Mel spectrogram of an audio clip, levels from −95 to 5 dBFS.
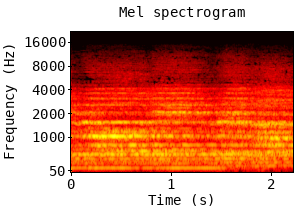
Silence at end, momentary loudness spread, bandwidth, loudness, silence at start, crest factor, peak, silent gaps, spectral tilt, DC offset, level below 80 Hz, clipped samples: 0 s; 5 LU; 13 kHz; -24 LUFS; 0 s; 14 dB; -12 dBFS; none; -4.5 dB/octave; under 0.1%; -64 dBFS; under 0.1%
